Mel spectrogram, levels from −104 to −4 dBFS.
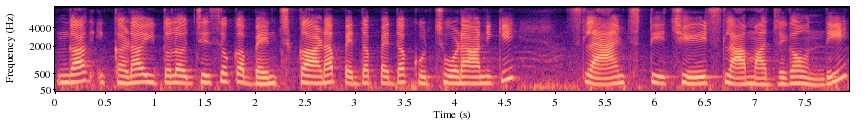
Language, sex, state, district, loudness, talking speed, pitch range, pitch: Telugu, female, Telangana, Hyderabad, -17 LUFS, 90 wpm, 200-230 Hz, 215 Hz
